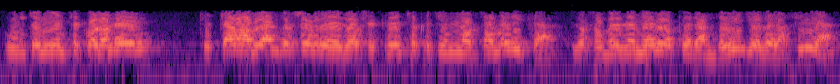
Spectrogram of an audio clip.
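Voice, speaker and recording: A nervous man calling in to a radio show over the phone, asking halting, apologetic questions. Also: fairly high pitch, fairly even intonation. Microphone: telephone. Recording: tinny phone line.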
